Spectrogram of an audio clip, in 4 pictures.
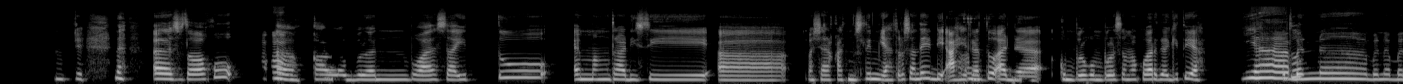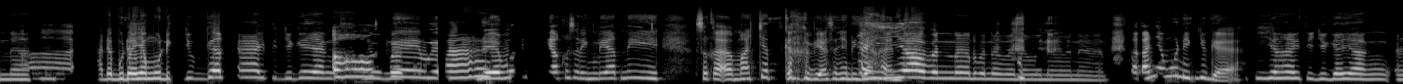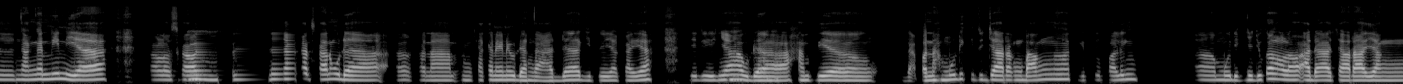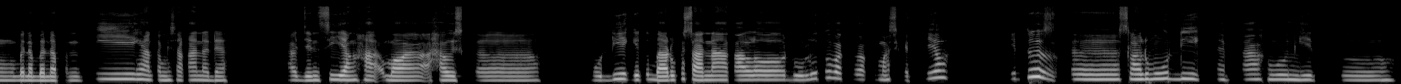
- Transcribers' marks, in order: static; distorted speech; laughing while speaking: "Kak"; chuckle
- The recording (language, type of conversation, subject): Indonesian, podcast, Kenangan budaya masa kecil apa yang paling berkesan bagi kamu?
